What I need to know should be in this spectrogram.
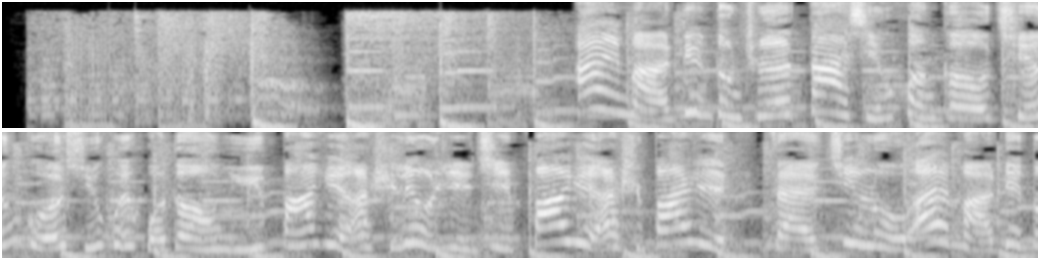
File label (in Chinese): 女 电动车广告 热情促销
